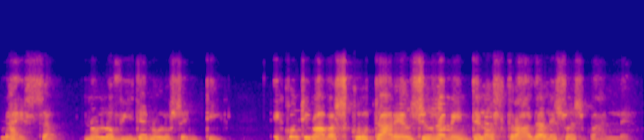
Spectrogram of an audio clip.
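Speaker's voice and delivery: ordinary delivery, nothing marked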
